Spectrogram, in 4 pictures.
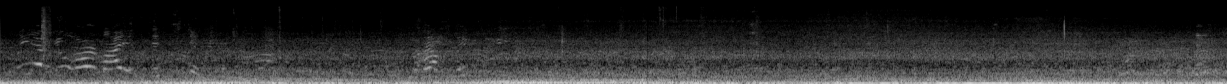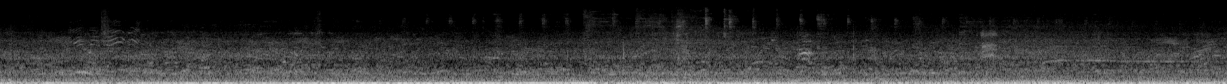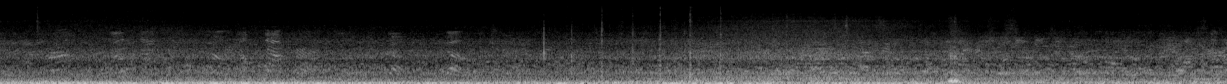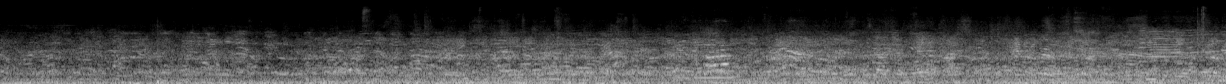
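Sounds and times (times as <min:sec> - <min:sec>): people talking: 0:00.0 - 0:49.0
people's voices: 0:00.0 - 0:49.0
cars driving past: 0:01.2 - 0:49.0.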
